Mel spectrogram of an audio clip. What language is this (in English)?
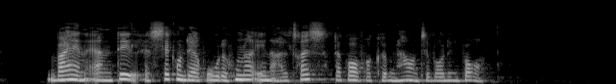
Danish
